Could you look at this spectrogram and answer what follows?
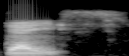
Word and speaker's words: Deis: on mispronounced your name you names pronounced ace right yes strictest yeah yes right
